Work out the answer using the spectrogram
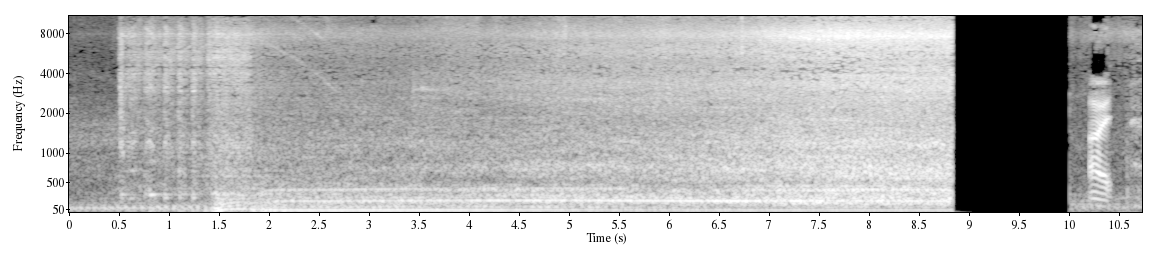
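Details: Nissan 240SX first start after a Walbro 255 L/h high-pressure fuel pump install and refitting the pump relay fuse: brief crank, then it catches quickly and settles into a steady, even idle with no misses. A normal start.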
